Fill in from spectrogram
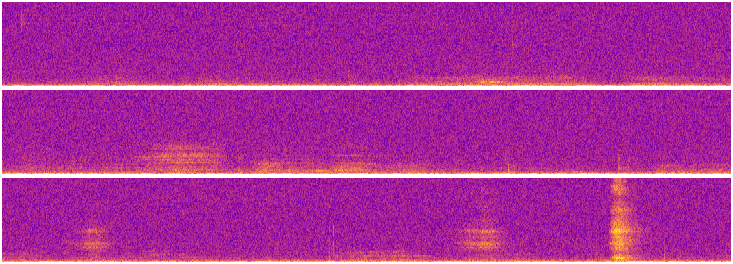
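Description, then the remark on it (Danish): Soft, airy breaths out through the mouth, during a guided breathing exercise while seated, repeat slowly every few seconds over a steady low hum and background hiss, with no talking. “Og puster ud igennem munden.”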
